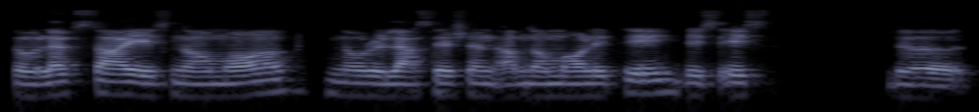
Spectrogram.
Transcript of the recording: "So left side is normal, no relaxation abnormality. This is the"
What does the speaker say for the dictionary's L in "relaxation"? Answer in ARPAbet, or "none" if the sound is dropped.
L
